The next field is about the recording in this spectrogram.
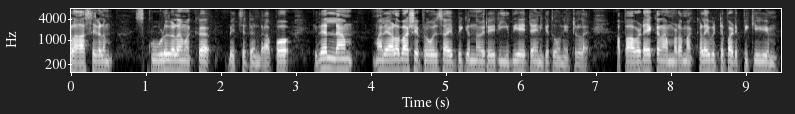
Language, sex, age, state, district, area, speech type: Malayalam, male, 18-30, Kerala, Thrissur, urban, spontaneous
